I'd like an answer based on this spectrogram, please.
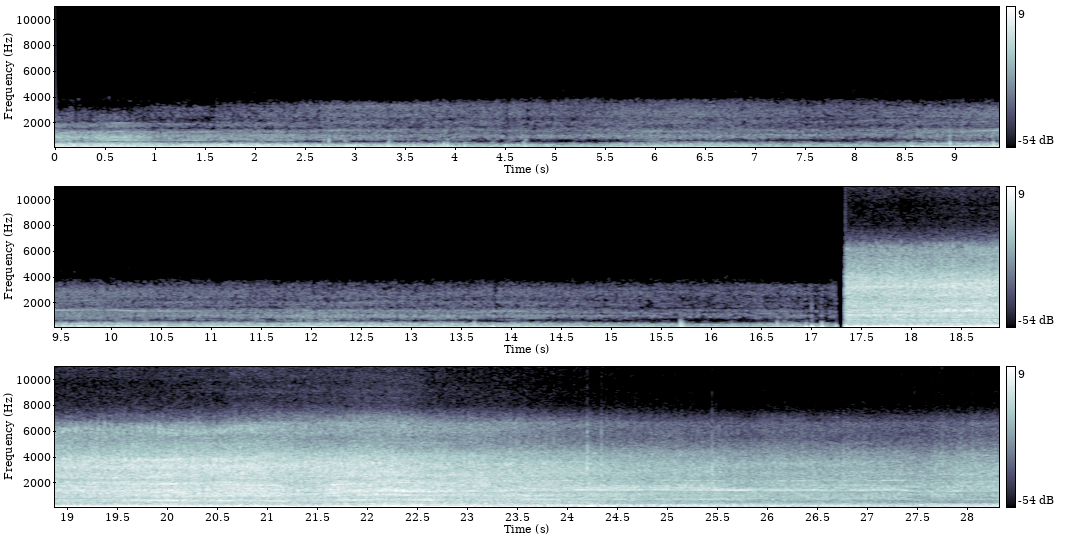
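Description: Tractor diesel engine running steadily under load while pulling a rotary tiller through wet paddy mud. The engine is quieter and more distant at first, then after an abrupt cut about two-thirds of the way through it is much louder and closer.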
